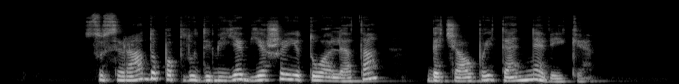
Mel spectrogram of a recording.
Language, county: Lithuanian, Tauragė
